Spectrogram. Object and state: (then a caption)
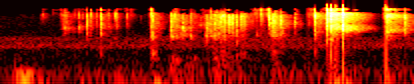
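Soap bar scraped with a blade. A small black blade scratches across the grid-scored face of a hand-held purple and white striped solid soap bar, and flakes crack off. Irregular bursts of bright, dry crackling and scraping come in quick succession, each dying out almost at once, with the loudest snaps near the end.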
